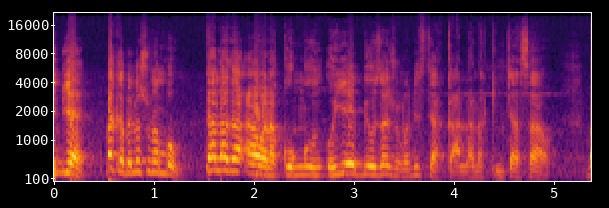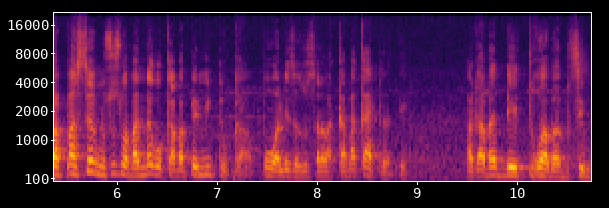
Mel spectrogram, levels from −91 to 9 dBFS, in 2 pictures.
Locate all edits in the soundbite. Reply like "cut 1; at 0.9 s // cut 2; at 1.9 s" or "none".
cut 1; at 1.4 s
